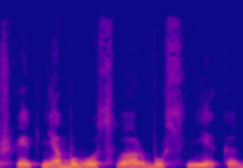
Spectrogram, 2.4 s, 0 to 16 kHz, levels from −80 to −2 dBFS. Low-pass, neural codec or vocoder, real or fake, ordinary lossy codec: 14.4 kHz; vocoder, 44.1 kHz, 128 mel bands every 512 samples, BigVGAN v2; fake; MP3, 64 kbps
